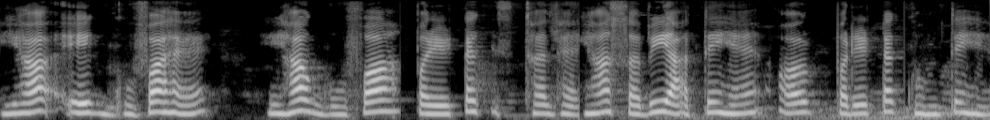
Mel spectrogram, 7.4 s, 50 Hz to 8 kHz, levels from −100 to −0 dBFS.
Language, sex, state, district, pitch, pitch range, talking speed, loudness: Hindi, female, Chhattisgarh, Bastar, 230 Hz, 210-255 Hz, 135 wpm, -27 LUFS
